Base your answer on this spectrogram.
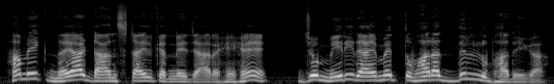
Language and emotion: Hindi, happy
